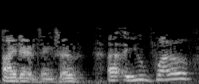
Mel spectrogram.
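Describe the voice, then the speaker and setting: An actor playing a methodical English police colonel in a radio drama, formal, measured and politely official. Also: male voice, high voice, sing-song, creaky, full character voice. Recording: dull radio recording with faint noise.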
